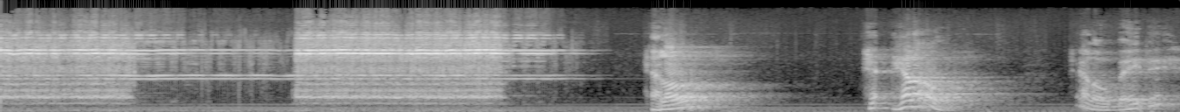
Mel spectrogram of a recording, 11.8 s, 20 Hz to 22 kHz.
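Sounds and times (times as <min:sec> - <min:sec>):
old-style telephone bell ringing: 0:00.0 - 0:06.3
speech: 0:08.7 - 0:09.6, 0:10.9 - 0:11.7.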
